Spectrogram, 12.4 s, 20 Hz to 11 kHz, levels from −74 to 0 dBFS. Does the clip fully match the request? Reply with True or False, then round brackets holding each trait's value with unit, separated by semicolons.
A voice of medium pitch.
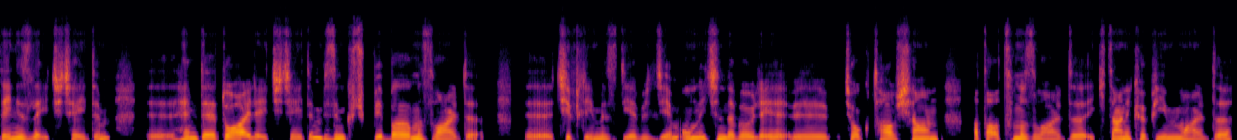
True (165 Hz)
